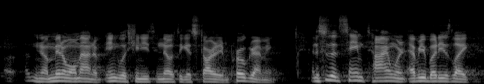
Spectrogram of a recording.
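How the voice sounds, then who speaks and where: Young man, from Sudan, native Arabic speaker, conference talk, casual, filler-heavy, mid pitch, lapel mic. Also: very fast, fairly bright tone. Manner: casual, lots of "like" and "you know" fillers. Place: conference stage.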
